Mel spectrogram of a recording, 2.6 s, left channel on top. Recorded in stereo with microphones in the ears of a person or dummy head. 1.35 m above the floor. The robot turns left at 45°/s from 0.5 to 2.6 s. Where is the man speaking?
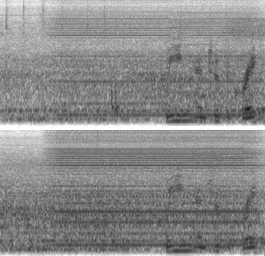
165° right, 1.7 m; by 2.6 s 155° left, 1.7 m.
